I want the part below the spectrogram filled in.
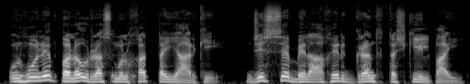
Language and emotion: Urdu, neutral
